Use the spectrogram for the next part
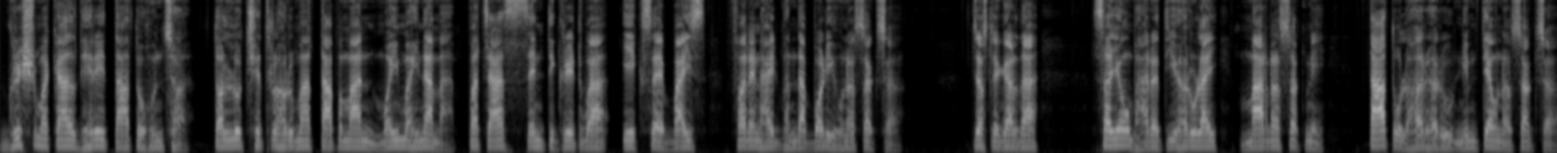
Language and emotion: Nepali, neutral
